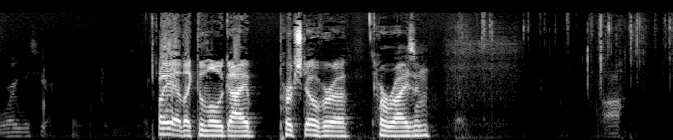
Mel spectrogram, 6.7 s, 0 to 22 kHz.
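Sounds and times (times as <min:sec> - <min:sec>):
speech: 0:00.1 - 0:00.9, 0:01.5 - 0:04.7
crinkly mouth noises: 0:05.2 - 0:06.7
chewing on a chocolate almond: 0:05.4 - 0:06.7.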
